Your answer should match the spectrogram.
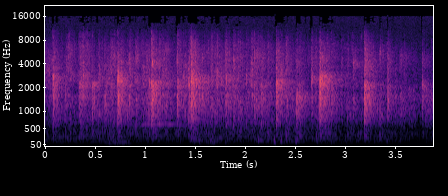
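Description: An audience at a church service applauds a youth reader steadily for several seconds, a dense wash of many hands clapping at once, moderately loud, with no voices over it.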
